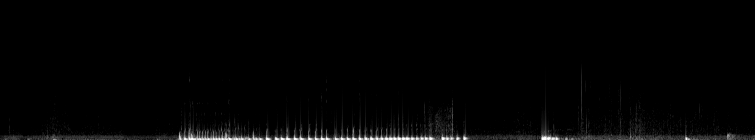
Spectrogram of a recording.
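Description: A long gurgling, growling rumble lasting about three seconds, then a short gurgle: stomach rumbling from an empty stomach, a normal gut sound.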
